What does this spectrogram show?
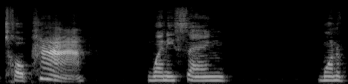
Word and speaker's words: Taupin: I wonder if any of the songs that we love are secretly about Frank Sinatra doing the correct French pronunciation Topin when he sang one of Bernie and Elton's songs.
